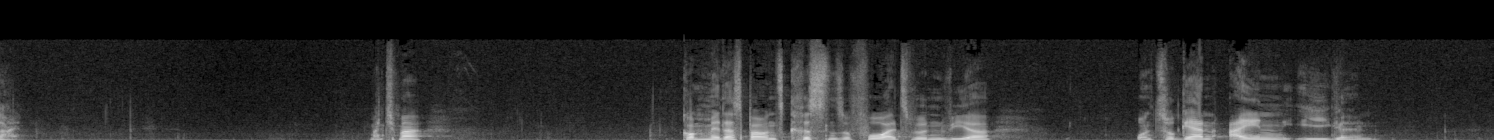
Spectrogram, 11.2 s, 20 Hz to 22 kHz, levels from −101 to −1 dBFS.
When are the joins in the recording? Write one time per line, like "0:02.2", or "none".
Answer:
0:02.0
